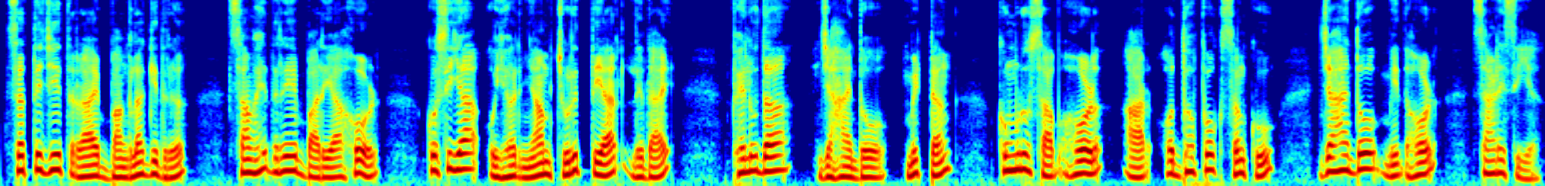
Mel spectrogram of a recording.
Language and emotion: Santali, neutral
